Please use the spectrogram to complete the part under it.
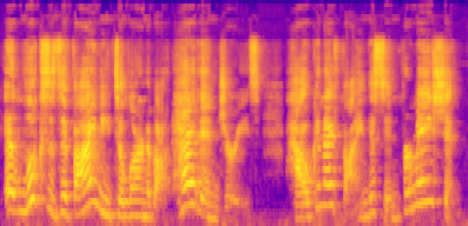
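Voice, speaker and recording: An exclamatory little old man of a storybook puppet show, put on by a woman reader. His voice is high and bouncy, jumping about in pitch. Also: very animated, brisk, fairly bright tone, husky, heavily acted. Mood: rueful.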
